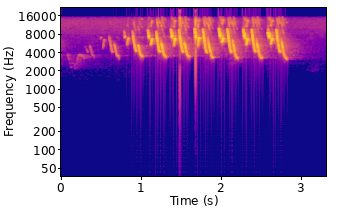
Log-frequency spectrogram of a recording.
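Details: Ovenbird, a warbler of the forest floor, sings its very loud 'teacher teacher' song: a fast, high run of repeated two-note phrases growing louder over three seconds. Two sharp clicks break in midway.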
